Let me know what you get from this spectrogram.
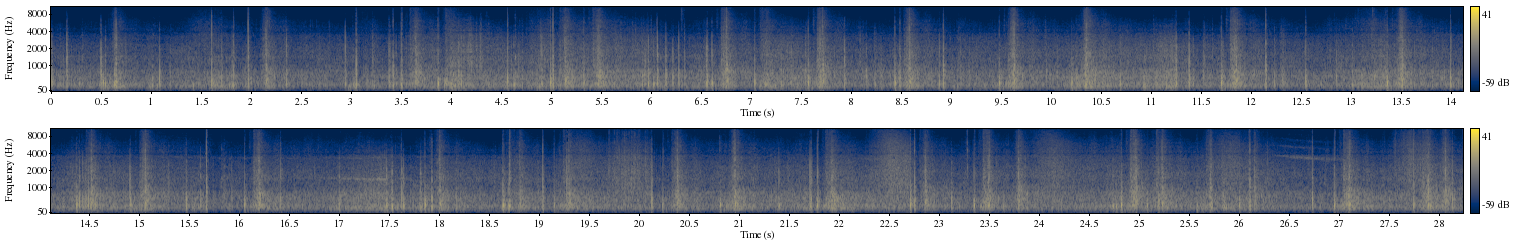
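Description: Many fireworks and firecrackers going off at once in a dense, continuous barrage: sharp bangs several a second over a steady rumble of more distant ones, with a faint falling whistle near the end.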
